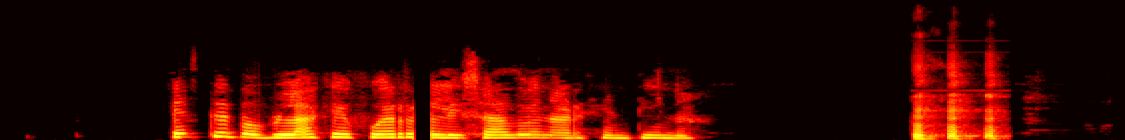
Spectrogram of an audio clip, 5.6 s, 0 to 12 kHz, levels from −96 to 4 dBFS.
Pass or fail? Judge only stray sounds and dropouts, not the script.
fail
